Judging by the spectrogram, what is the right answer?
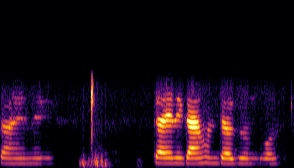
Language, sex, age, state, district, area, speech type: Marathi, female, 18-30, Maharashtra, Nashik, urban, conversation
